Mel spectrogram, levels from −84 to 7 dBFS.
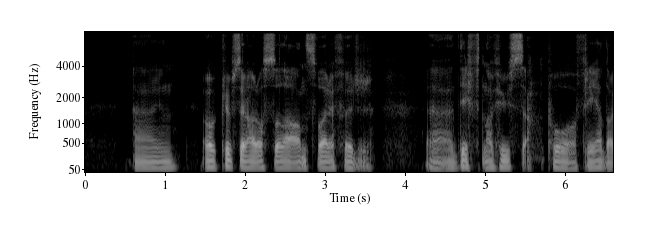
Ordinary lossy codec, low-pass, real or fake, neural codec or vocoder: none; none; real; none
